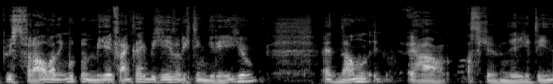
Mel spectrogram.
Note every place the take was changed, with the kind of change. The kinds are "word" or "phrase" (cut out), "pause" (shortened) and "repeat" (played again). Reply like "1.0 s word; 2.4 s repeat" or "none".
1.1 s word; 1.8 s word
